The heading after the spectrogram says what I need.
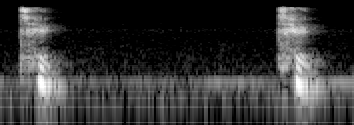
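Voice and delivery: "책" said as English "tech", the t bursting out; isolated "책" as "tech" with a puff of air on the t; aspirated T. Shown as a demonstration. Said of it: "뭔가 소리가 터지면서 나오는".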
